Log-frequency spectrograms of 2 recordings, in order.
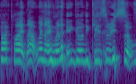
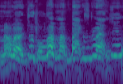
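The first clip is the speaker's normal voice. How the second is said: put-on dog voice, higher and quieter; 3 semitones higher, 4 dB quieter than usual. Speaking for the dog while scratching her back: voicing the dog. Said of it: "she says".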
